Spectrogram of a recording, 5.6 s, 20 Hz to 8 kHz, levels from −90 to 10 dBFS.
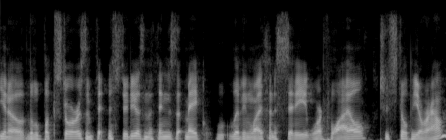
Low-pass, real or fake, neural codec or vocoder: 7.2 kHz; fake; codec, 44.1 kHz, 3.4 kbps, Pupu-Codec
